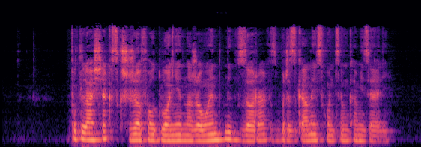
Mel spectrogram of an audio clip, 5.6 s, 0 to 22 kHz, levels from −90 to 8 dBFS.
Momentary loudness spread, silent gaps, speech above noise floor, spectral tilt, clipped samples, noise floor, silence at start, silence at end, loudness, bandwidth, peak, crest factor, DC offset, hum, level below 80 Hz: 9 LU; none; 44 dB; -4 dB/octave; under 0.1%; -63 dBFS; 0.95 s; 0.45 s; -18 LUFS; 12 kHz; -2 dBFS; 16 dB; under 0.1%; none; -58 dBFS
